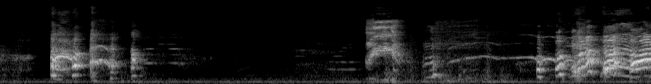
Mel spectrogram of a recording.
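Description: Girls laughing loudly in bursts, with a quiet gap in the middle and a short harsh burst like a cough about two-thirds of the way through, then more laughter at the end.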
